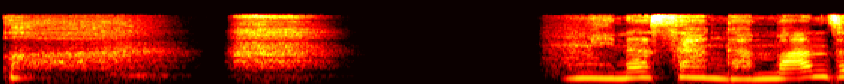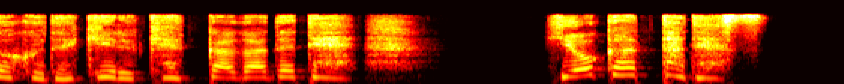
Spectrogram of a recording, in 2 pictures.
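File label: WIN Japanese, Voice; LWMMGMod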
